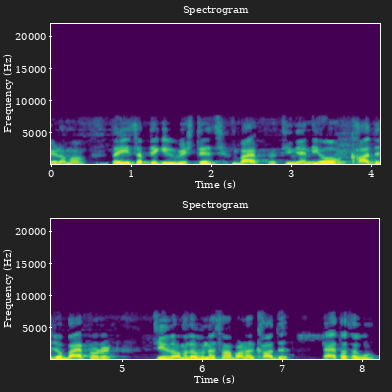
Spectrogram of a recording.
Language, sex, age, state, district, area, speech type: Sindhi, male, 45-60, Rajasthan, Ajmer, urban, spontaneous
